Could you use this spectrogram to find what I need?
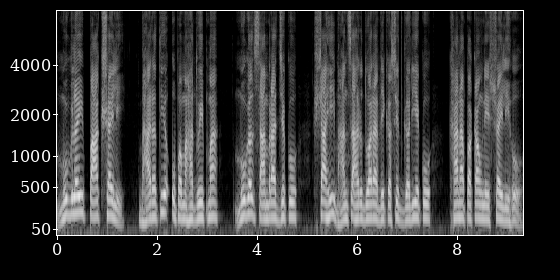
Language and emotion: Nepali, neutral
